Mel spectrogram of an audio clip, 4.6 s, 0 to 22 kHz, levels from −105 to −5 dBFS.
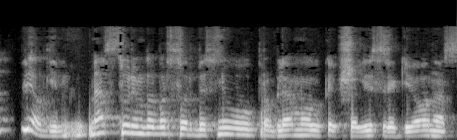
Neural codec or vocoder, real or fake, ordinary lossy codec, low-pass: vocoder, 22.05 kHz, 80 mel bands, WaveNeXt; fake; MP3, 48 kbps; 9.9 kHz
